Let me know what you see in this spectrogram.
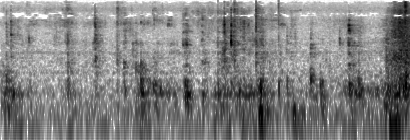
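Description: Faint chewing of a mouthful of dipped Italian beef sandwich, with scattered small wet clicks of the mouth and bread. Near the end there is a soft knock.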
